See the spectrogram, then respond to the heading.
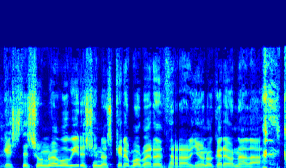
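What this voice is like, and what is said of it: Put-on Spain Spanish accent. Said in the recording (Spanish): “Bueno, pero con acento, ¿no? ... Con acento, sí.”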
